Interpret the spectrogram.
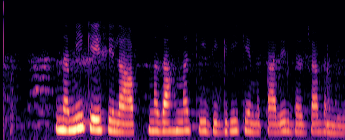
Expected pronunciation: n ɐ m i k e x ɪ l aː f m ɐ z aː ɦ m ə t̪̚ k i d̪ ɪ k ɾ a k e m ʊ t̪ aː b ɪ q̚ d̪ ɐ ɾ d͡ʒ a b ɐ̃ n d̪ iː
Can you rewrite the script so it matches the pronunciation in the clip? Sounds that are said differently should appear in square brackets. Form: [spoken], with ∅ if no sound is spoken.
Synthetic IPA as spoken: n ɐ m i k e x ɪ l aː f m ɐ z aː ɦ m ə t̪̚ k i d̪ ɪ [ɡ] ɾ [i] k e m ʊ t̪ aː b ɪ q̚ d̪ ɐ ɾ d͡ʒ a b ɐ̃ n d̪ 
